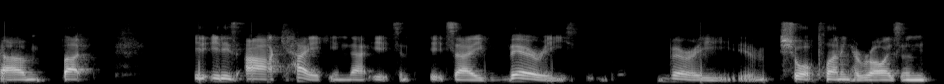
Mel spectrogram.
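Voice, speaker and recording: Guest: Australian man, 40s, low gravelly voice, measured and emphatic, dull remote line. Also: fairly even intonation. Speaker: podcast guest, reliability engineer with PhD. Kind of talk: casual interview chat.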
